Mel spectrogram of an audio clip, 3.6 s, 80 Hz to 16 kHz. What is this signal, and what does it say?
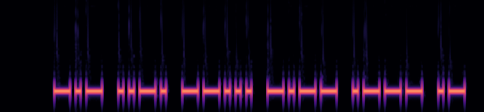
Morse code, heard as a keyed tone, about 30 wpm, 700 Hz. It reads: KF7YJA
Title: USA Call Signs - 6 Characters - Repeated 3x - 30wpm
